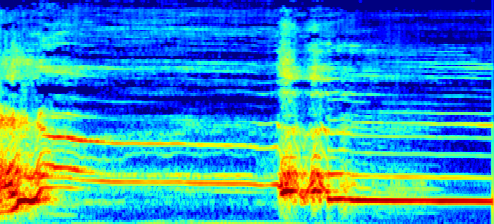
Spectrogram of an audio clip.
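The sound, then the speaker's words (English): A dog outside howls at the full moon: two long, wavering howls, the second rising in after a brief dip and trailing off steadily; fairly loud, with no other sounds around. “howled at the full moon outside.”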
